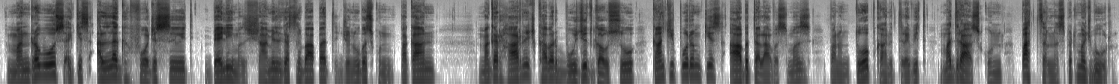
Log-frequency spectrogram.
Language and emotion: Kashmiri, neutral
